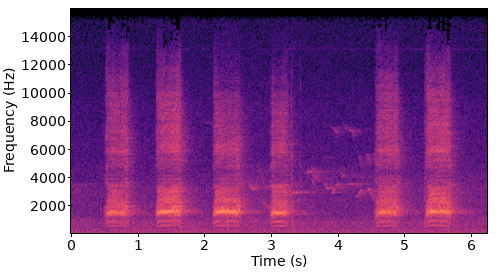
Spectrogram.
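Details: Loud cawing by a hooded crow harassing five young raccoons near a tree hollow, 11 June 2023, aiming to drive the predators away and bring other crows. Six coarse caws, four evenly spaced, a short gap, then two more.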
